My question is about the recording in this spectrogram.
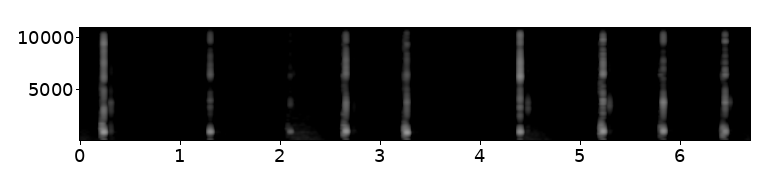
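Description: Sharp single computer mouse clicks, about nine at uneven intervals of roughly half a second to a second.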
